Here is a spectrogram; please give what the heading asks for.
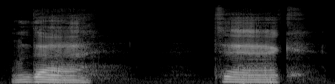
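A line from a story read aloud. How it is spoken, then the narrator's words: Slow, sighing. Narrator (Russian): медленно проговорил фельдшер и вздохнул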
